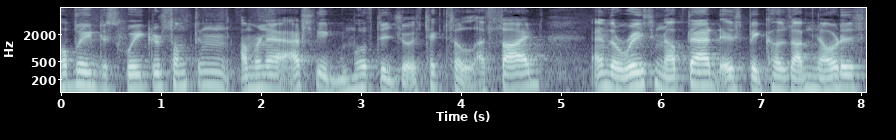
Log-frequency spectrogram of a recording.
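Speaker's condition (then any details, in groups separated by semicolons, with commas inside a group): Friedreich's ataxia; electric wheelchair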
